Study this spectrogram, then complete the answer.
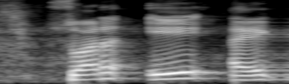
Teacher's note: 17 का जो right answer हो जाएगा वो हो जाएगा कंठ और तालव्य, कहने का मतलब है ए का जो उच्चारण स्थान होगा वो कंठ और तालव्य होगा या तालु होगा, ठीक है।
